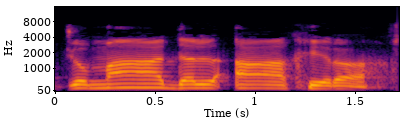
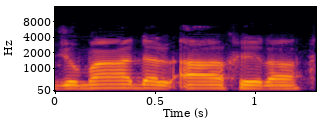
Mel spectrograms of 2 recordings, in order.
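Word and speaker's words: Jumada al-Akhira: So you can pronounce it Jumad al-Ukhra or Jumad al-Akhira. And Jumad al-Akhira is better according to some ulama. But both are permissible. So whether you say Jumad al-Ukhra or Jumad al-Akhira, that's the proper pronunciation.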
